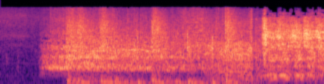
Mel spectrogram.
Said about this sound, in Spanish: ¿Y arranca o no arranca? Siempre arranca con bujía Hescher para motores diésel.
